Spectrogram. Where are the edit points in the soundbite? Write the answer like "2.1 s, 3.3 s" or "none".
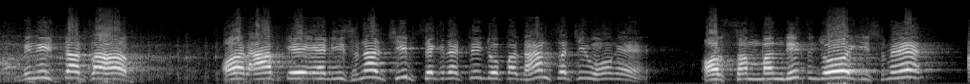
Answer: none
